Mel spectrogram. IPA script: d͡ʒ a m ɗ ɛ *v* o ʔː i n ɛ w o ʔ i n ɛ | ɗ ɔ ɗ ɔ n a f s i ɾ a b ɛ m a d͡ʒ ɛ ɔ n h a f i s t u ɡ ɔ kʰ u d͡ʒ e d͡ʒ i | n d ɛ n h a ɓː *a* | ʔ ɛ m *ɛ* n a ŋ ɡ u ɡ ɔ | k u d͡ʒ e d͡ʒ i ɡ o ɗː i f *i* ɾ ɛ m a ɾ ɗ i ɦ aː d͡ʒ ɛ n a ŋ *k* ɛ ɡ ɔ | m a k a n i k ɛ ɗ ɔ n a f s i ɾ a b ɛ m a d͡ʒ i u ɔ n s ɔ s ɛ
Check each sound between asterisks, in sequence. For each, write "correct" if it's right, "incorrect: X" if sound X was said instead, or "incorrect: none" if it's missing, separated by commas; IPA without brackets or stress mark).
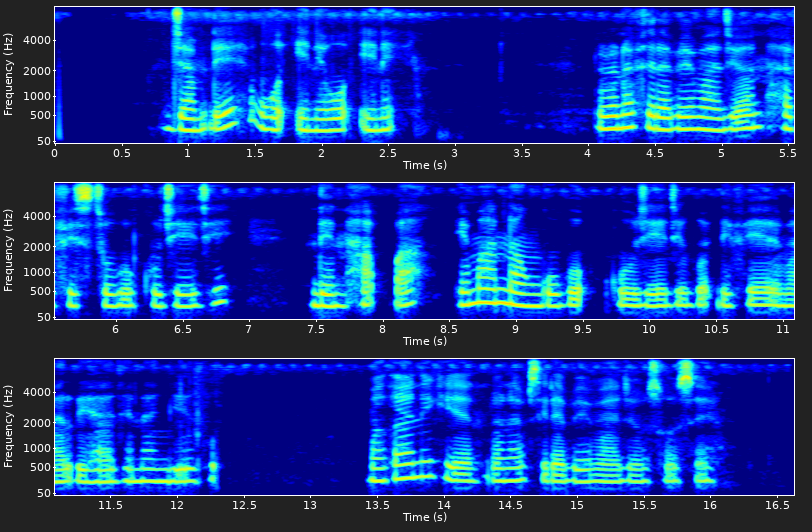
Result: incorrect: w, correct, incorrect: a, incorrect: ɛ, incorrect: ɡ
